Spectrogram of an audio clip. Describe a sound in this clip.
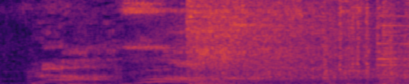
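A fiery blast bursts with a deep roar.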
